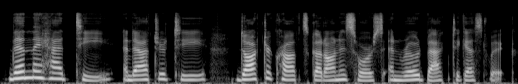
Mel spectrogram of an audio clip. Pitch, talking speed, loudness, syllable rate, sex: 220 Hz, 210 wpm, -18 LUFS, 4.6 syllables/s, female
